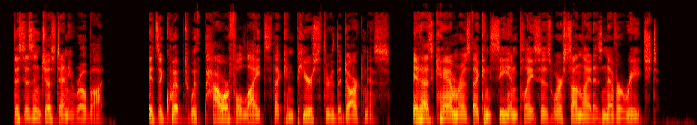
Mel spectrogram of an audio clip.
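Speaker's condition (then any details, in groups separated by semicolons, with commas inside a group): No condition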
